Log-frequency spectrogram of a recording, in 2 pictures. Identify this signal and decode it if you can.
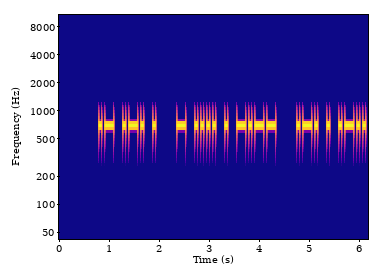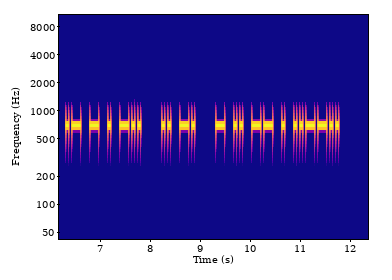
Morse code, heard as a keyed tone, about 20 wpm, 700 Hz. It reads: ARE THEY RELATED IN TIME?
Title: Sentences from Top 1000 Words - Review Part 5 - 20wpm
